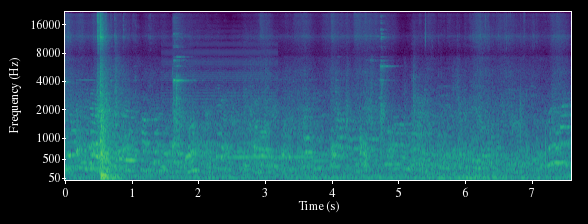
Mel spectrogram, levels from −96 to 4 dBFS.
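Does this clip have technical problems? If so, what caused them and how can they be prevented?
Yes. From 1.45 to 3.20 s a hard, raspy buzz at about 217 Hz, rich in harmonics, sits steadily about 20 dB below the audio. This is GSM phone buzz: a nearby 2G phone on a call transmits in 217 Hz bursts, and the audio circuitry rectifies those radio pulses. Keeping phones away from recording gear, or switched off or in flight mode, prevents it.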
